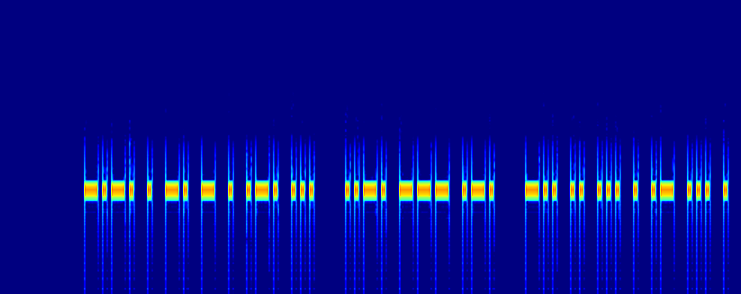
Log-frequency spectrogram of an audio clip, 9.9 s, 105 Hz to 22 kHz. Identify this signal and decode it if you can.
Morse code, heard as a keyed tone, about 19 wpm, 700 Hz. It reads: CENTERS FOR DISEASE
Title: Sets of 5 Words Encore2 20wpm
